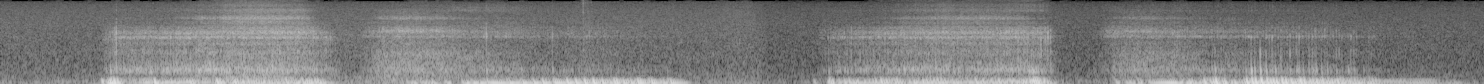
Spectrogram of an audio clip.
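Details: An English bulldog snores while asleep: coarse, low rattling breaths in bursts of one to one and a half seconds, alternating with brief quiet spells, roughly thirty per minute.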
